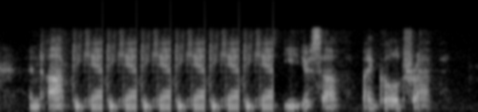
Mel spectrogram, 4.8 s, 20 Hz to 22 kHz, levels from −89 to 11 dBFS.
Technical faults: system hang loop

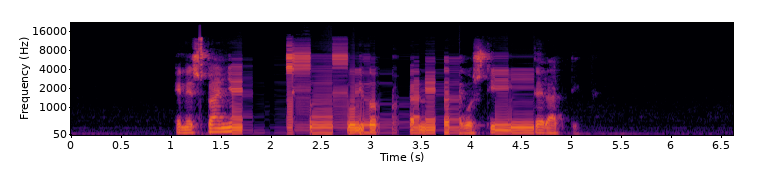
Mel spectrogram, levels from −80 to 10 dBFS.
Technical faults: damaged data in a compressed stream; robotic sound from repeated short buffers

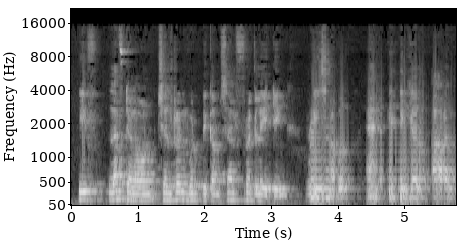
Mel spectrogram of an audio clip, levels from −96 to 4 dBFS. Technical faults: robotic sound from repeated short buffers

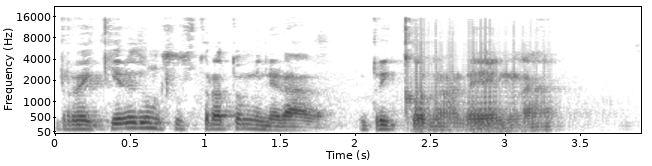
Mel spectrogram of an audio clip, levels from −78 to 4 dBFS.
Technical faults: automatic gain rising; block size mismatch (padded)

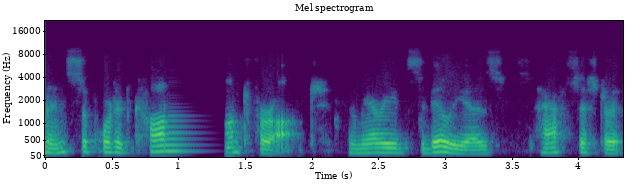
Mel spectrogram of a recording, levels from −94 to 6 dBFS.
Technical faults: long network dropout

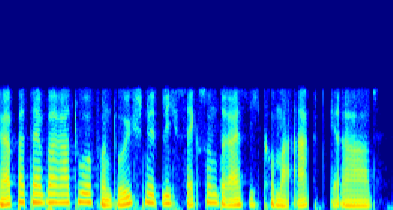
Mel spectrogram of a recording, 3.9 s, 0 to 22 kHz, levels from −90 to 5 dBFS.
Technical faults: Bluetooth CVSD headset codec; unconcealed Bluetooth headset packet loss

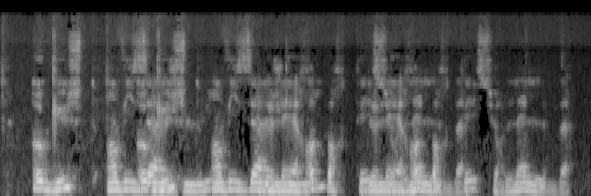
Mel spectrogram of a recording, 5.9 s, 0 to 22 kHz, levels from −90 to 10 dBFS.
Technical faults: doubled audio track

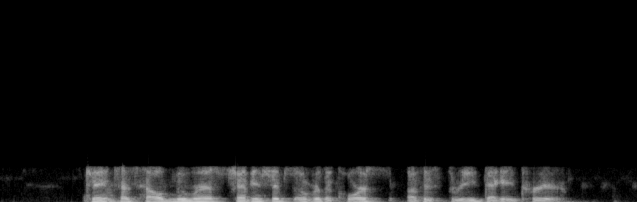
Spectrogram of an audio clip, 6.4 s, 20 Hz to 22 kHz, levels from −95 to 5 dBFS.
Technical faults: GSM full-rate codec

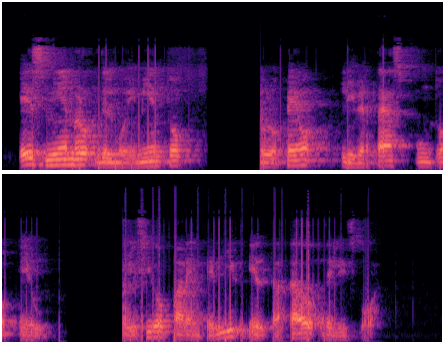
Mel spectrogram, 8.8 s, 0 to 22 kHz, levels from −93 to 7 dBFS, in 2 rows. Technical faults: clipped start after a pause

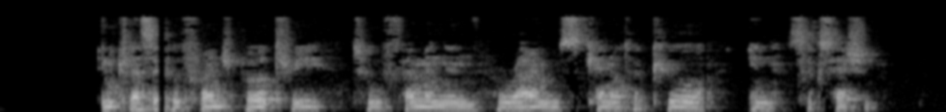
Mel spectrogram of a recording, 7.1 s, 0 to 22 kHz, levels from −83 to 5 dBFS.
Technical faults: low-delay AAC compression; AAC frame loss with muting

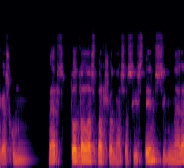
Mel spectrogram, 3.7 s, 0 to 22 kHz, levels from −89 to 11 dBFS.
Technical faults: call audio freeze; skip ahead; jitter buffer slow-down

